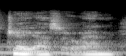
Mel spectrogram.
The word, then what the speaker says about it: JSON: I don't know how to pronounce that. JSON file. It's JSON.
